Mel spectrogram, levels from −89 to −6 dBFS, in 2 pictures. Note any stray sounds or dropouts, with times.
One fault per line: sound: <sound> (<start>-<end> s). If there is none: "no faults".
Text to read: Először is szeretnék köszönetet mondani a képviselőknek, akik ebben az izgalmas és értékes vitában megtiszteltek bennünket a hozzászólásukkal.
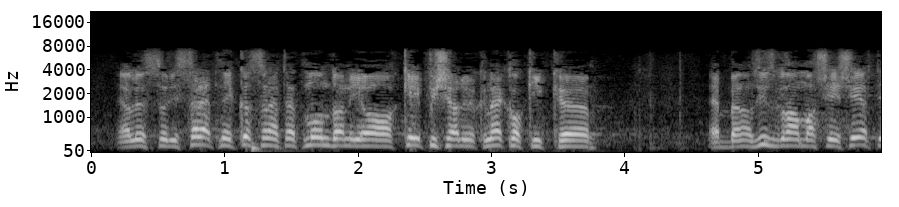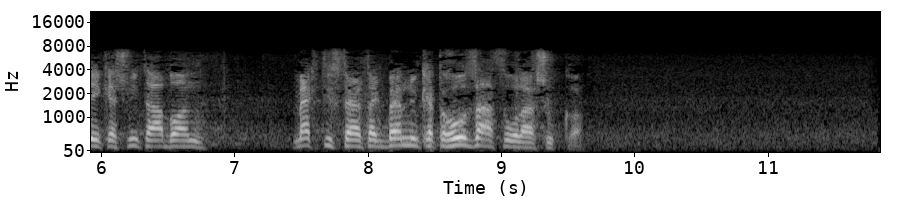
no faults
